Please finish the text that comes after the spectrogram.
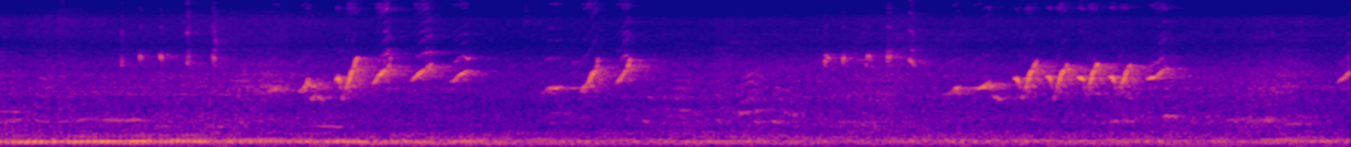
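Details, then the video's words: Prize-winning white-rumped shama in song, delivering short rising whistled flourishes in several bursts separated by pauses, over a constant low background hum and faint clicks. "BURUNG MUARAI JUARA"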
